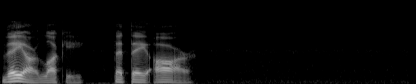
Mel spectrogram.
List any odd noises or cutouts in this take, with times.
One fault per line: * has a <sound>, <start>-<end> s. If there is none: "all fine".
all fine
